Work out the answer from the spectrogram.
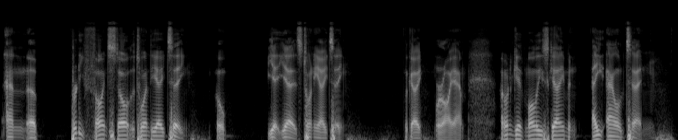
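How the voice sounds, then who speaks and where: A man's voice: deep voice, vocal fry, no room sound, poor audio. A British man giving a casual film review, conversational and sardonic, with joking asides. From United Kingdom.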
